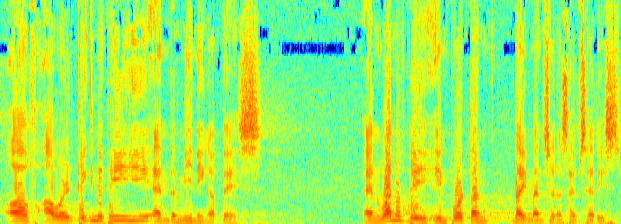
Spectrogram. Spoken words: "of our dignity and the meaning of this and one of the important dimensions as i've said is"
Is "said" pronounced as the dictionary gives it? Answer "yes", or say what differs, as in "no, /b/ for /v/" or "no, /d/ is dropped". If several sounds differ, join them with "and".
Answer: yes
